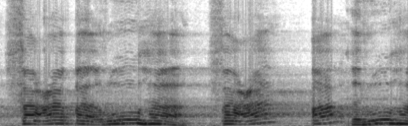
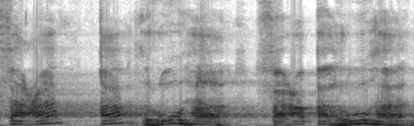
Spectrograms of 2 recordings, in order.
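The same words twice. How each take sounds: First: فعقروہا very slow, each syllable clear; slow model recitation. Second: فعقروہا slow, waw and final alif held long; stretched waw and alif. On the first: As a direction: read فعقروہا slowly like the teacher. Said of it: "جس طریقے سے میں پڑھ رہا ہوں". (آہستہ آہستہ فعقروہا) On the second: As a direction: hold the long vowels in فعقروہا. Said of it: "مدہ کا ہے، تھوڑا سا کھینچیں گے". (فعقروہا میں واو اور الف کھینچیں) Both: Shown as a demonstration.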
